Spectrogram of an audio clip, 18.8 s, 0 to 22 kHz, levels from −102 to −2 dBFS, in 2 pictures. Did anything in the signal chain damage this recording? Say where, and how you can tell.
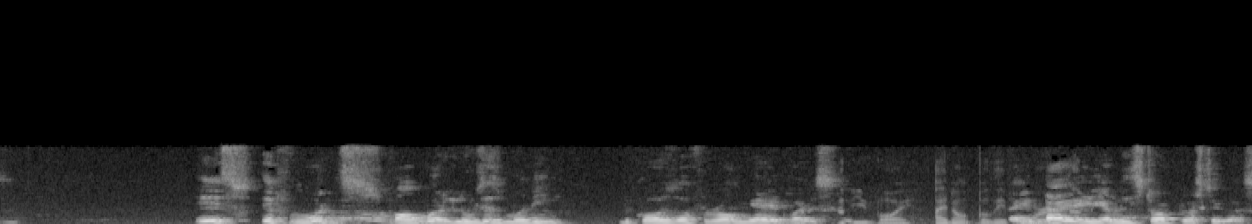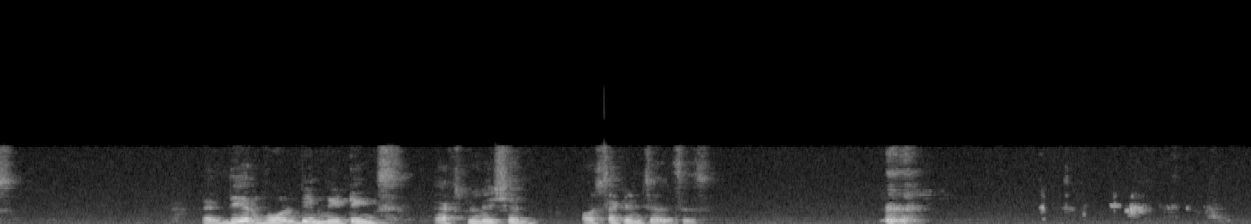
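Yes. The call processing stage's echo canceller gated the background between 0.28 and 0.37 s. It clamped the microphone while the far end played, so the room tone dips by about 6 dB for a few tens of milliseconds and then recovers.

From 5.9 to 6.53 s the speech is pulled down by roughly 25 dB for most of that span. This is likely speech suppressed in double talk: with both sides active, the canceller couldn't tell the talker from loudspeaker echo and attenuated everything.

At 8.21 to 8.33 s a faint delayed copy of the speech appears 337 ms behind the original, about 20 dB below it. This is likely an echo leak, where the far end's loudspeaker pickup slipped past its canceller and returned down the line.

At 10.61 s and 13.92 s the audio jumps forward with no gap. The missing pieces are roughly 40 ms and 10 ms. These are likely dropped buffers from a driver overrun, where unread samples were overwritten and the remaining audio was spliced together.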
